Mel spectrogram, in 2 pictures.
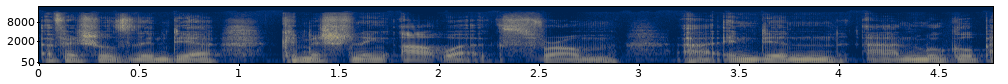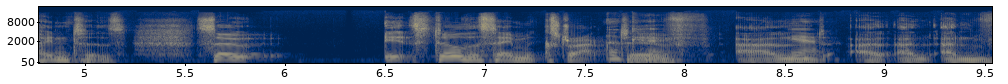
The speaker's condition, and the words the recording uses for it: No condition.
